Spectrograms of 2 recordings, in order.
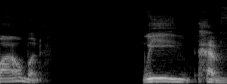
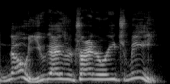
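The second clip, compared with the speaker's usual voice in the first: higher, exasperated pushback; exasperated retort; 8 semitones higher than usual. Retold or imitated. Telling off the caller, exasperated and higher. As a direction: push back, baffled and fed up. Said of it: "I'm like".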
